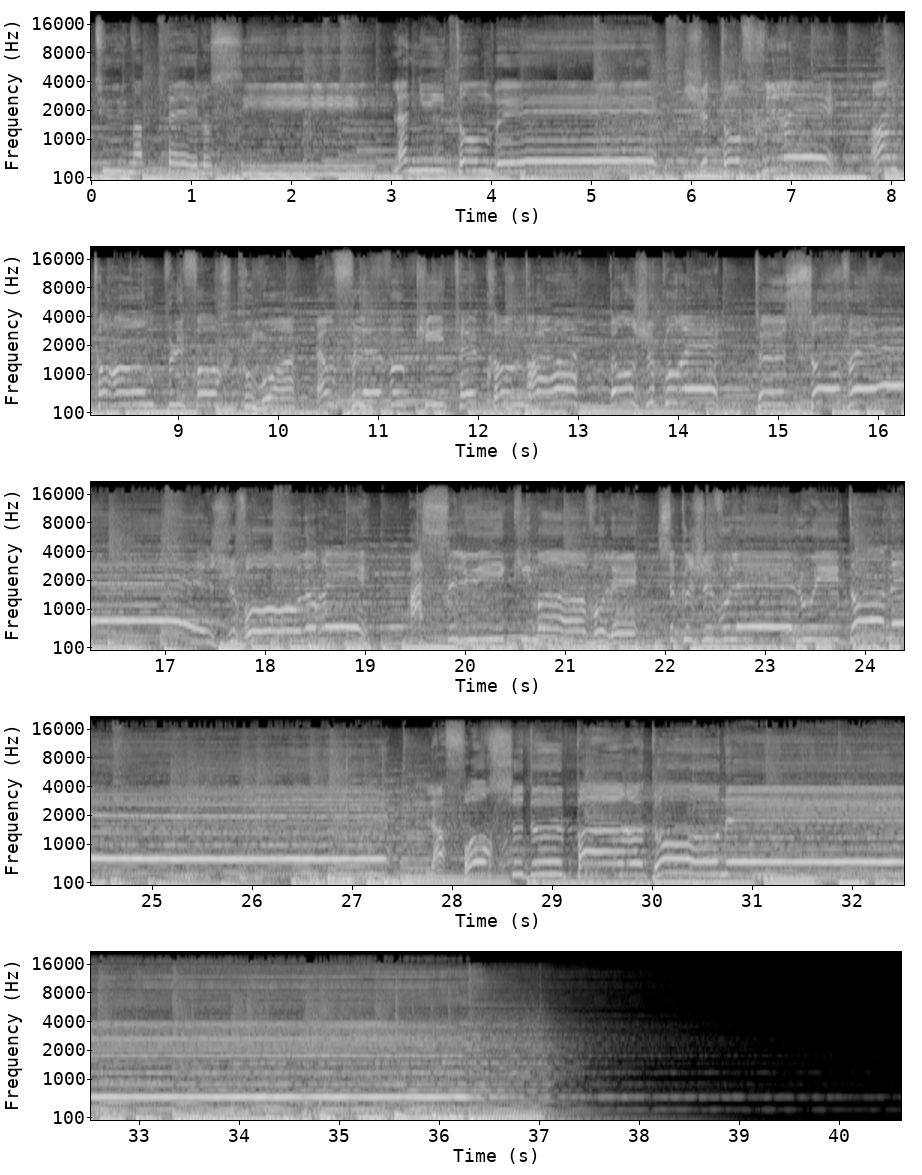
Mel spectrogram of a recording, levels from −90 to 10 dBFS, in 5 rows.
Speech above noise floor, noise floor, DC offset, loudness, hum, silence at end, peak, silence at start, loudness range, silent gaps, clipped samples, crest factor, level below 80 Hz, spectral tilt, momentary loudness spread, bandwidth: 60 dB; -71 dBFS; under 0.1%; -11 LUFS; none; 3.3 s; 0 dBFS; 0 s; 3 LU; none; under 0.1%; 12 dB; -18 dBFS; -4.5 dB/octave; 4 LU; 19.5 kHz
